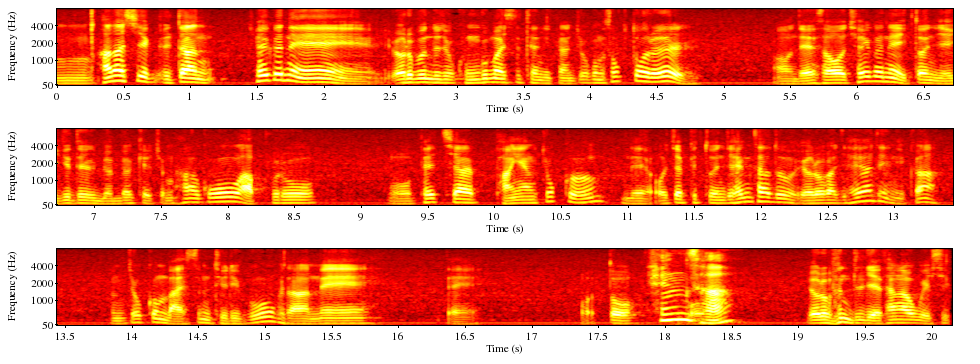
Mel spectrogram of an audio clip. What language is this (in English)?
Korean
